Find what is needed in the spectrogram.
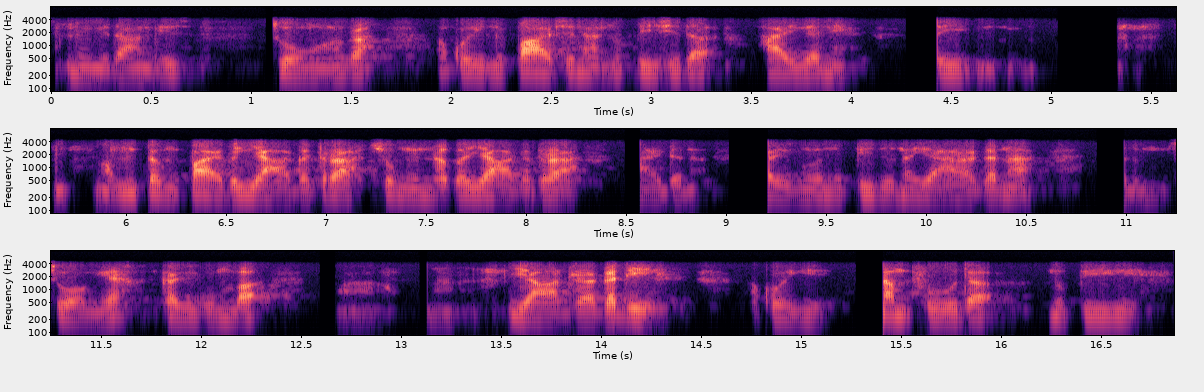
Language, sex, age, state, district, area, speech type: Manipuri, male, 30-45, Manipur, Kakching, rural, conversation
